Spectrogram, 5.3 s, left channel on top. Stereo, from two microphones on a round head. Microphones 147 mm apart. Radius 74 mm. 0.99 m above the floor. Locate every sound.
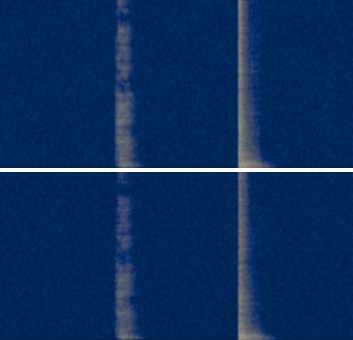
1.7 s a gasp: 35° left (ahead or behind), 1.3 m
3.6 s a thud: 35° left (ahead or behind), 0.8 m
